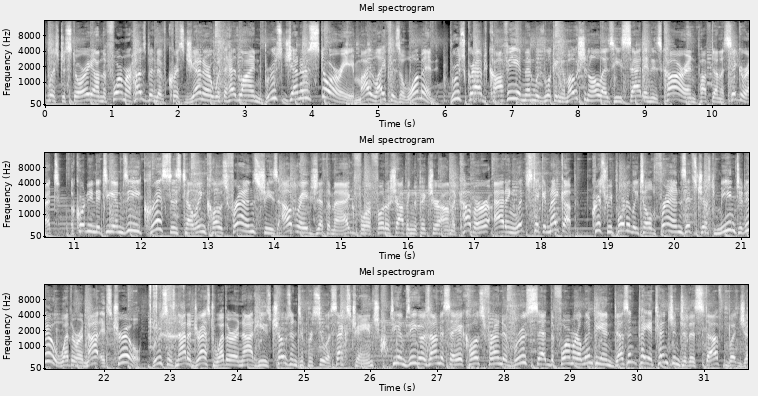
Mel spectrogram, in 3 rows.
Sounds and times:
Music: 0.0 - 31.6
Speech: 0.0 - 31.6.

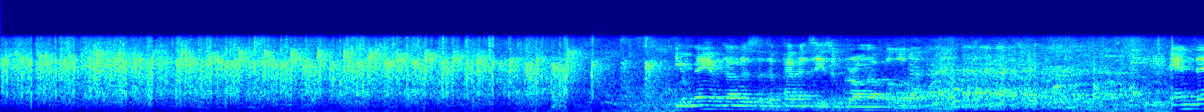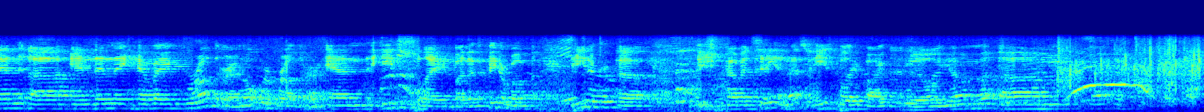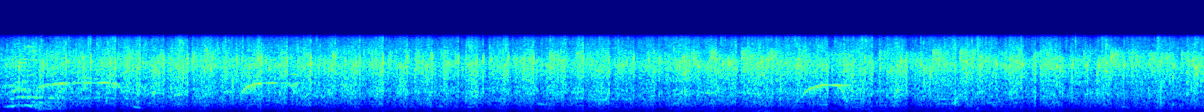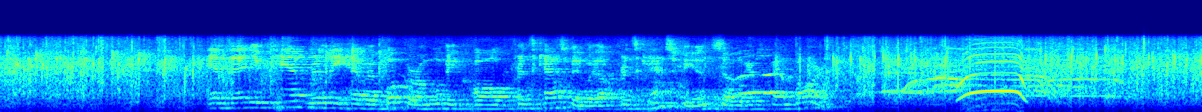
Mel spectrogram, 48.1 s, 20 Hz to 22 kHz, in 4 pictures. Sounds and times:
Male speech, man speaking: 6.8 - 9.3, 11.7 - 23.3, 38.2 - 44.4.

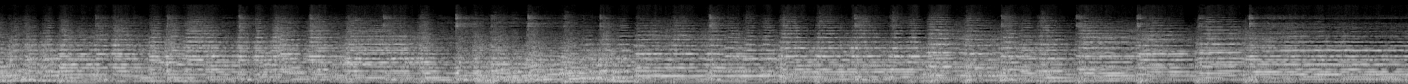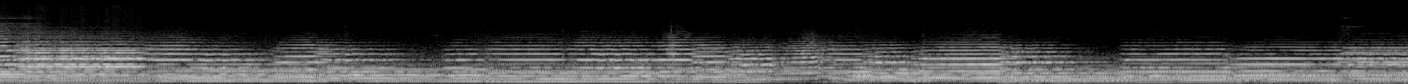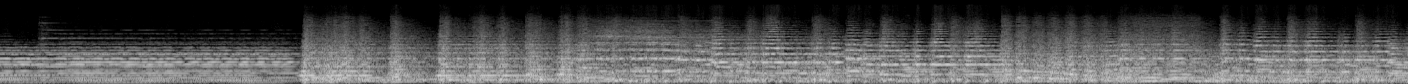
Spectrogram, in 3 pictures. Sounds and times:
Inside, large room or hall: 0.0 - 42.2
Orchestra: 0.0 - 42.2.

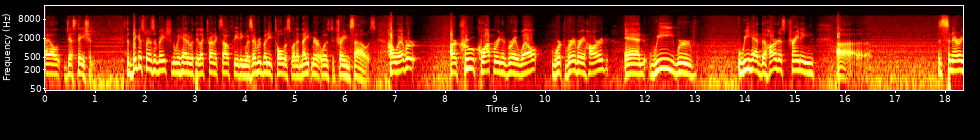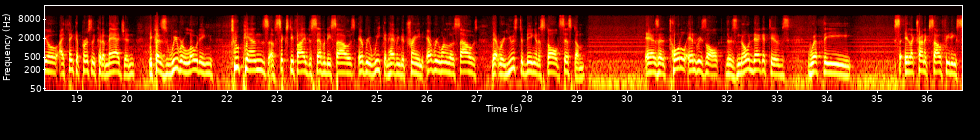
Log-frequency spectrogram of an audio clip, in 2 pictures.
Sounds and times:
Speech: 0.0 - 1.0, 1.6 - 7.5, 8.1 - 13.1, 13.8 - 16.6, 17.8 - 29.2, 30.4 - 34.5, 35.4 - 36.7.

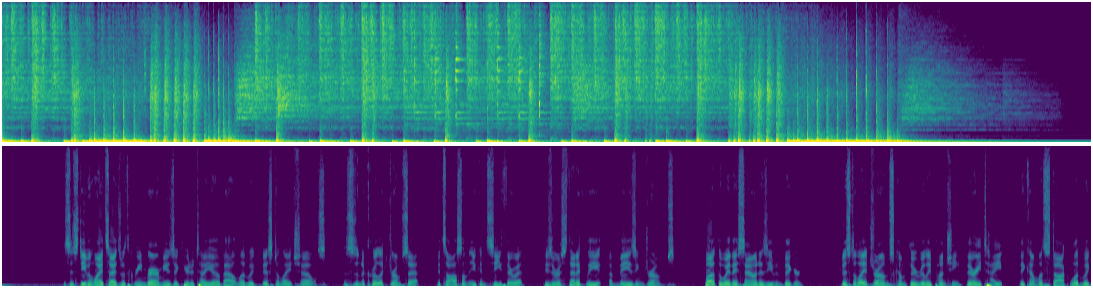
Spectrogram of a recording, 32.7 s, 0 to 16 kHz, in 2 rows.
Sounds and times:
Hi-hat: 0.0 - 2.6, 3.5 - 11.7
Snare drum: 0.0 - 15.2
Bass drum: 0.0 - 16.4
Drum kit: 0.0 - 16.4
Speech: 17.3 - 32.6.

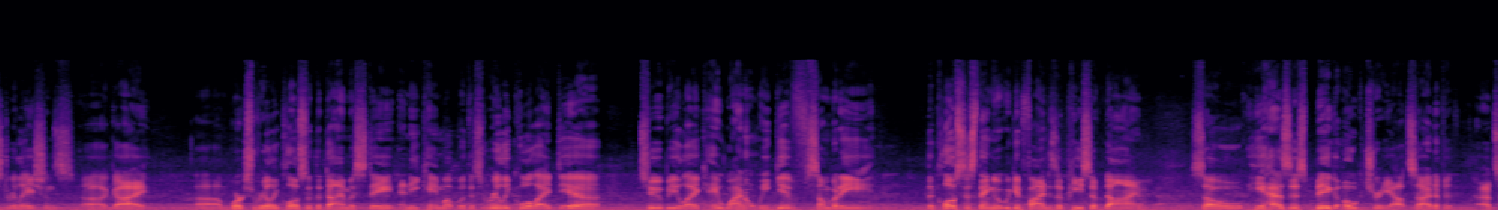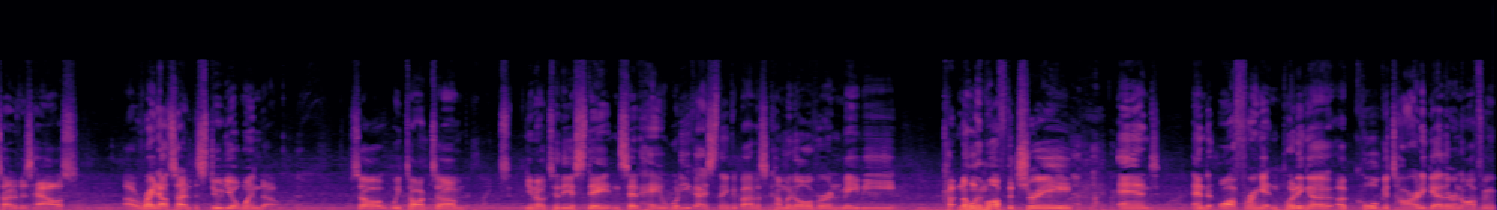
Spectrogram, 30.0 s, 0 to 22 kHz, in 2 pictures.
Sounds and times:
Speech: 0.0 - 29.9.

